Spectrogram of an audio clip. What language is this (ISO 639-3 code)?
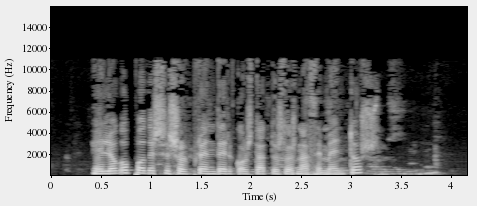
glg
